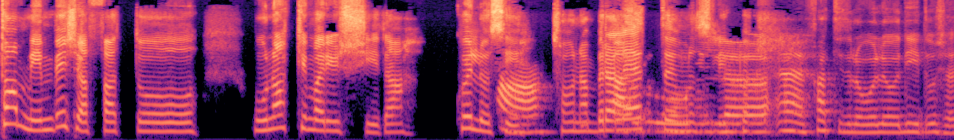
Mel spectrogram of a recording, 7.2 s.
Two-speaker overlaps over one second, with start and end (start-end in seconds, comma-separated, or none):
3.7-5.6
